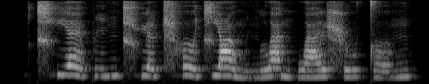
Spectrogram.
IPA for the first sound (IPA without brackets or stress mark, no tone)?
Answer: t͡ɕʰ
